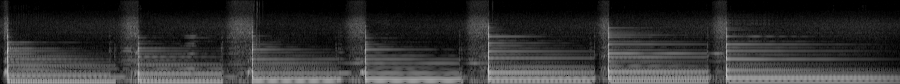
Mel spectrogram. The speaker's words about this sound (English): The theme is actually seven two-note chords and sounds like this.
